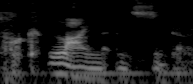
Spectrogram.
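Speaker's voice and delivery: low, hushed villain impression; Jeremy Irons. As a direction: drop deep and soft, like a movie villain. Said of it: "Jeremy Irons does play this, like, so well".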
